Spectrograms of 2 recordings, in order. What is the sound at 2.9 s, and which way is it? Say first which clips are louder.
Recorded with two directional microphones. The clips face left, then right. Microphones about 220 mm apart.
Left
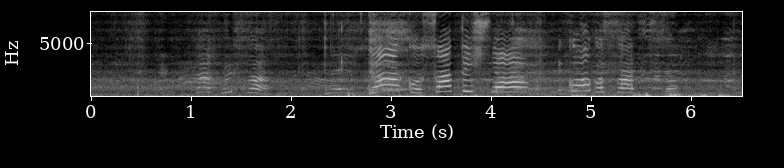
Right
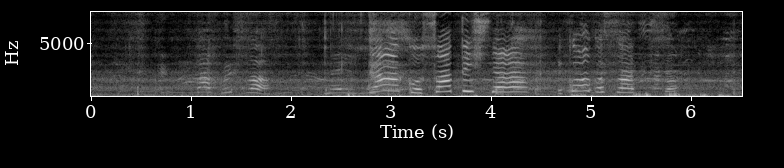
Speech: right 4 dB; 25° right (ahead or behind).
